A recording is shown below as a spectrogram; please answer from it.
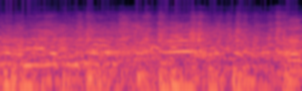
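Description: A dense crowd murmurs at the Kelba Devi temple fair, with packed stalls and many overlapping voices forming a steady, close hubbub.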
